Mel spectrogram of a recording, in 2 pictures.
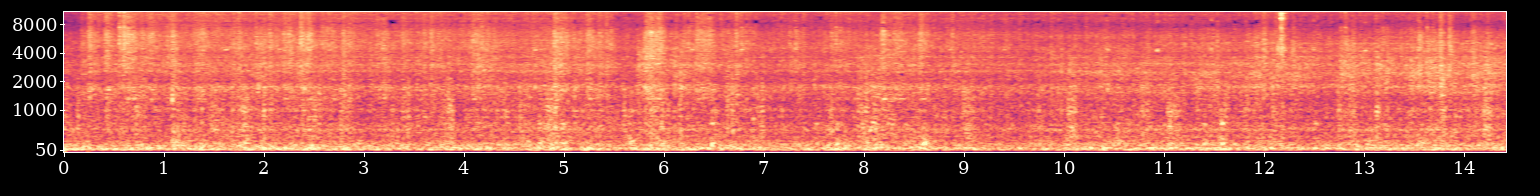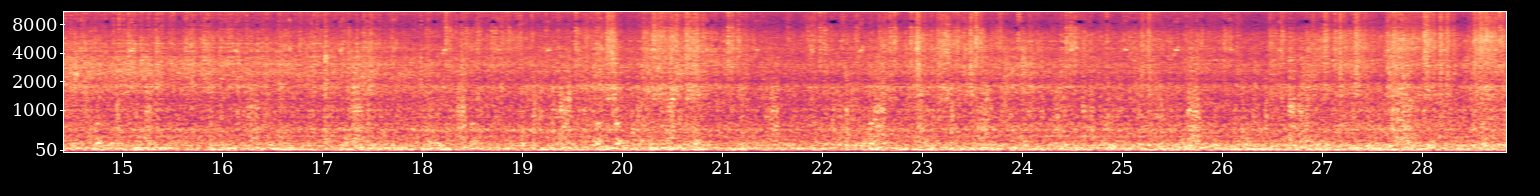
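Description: Train running along the track, heard from the driver's cab: a steady low rumble with the clack of wheels over the rails.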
